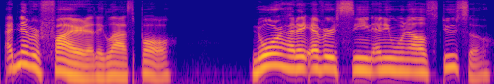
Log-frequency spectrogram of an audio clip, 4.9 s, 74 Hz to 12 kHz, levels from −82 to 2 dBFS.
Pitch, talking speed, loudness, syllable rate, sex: 165 Hz, 205 wpm, -18 LUFS, 5.6 syllables/s, male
